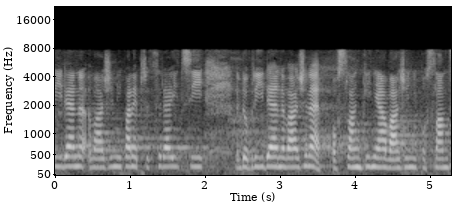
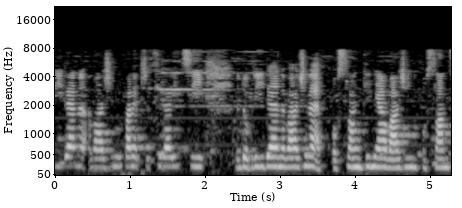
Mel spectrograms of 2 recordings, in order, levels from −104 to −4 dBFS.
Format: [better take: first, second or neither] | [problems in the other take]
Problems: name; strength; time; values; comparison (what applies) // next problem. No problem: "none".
first | noise reduction (classical method Wiener filter)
